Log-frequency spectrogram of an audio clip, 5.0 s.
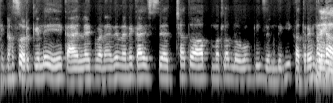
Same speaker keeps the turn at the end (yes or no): no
